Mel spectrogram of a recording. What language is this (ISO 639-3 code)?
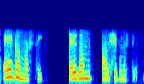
san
